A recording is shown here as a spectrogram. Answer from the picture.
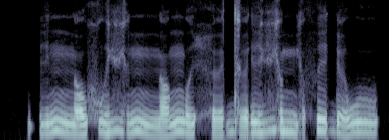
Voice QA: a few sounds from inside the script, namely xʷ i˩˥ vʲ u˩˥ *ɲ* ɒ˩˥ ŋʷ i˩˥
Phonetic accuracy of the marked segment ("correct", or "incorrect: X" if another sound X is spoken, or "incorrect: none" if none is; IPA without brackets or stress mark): incorrect: nː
